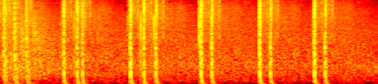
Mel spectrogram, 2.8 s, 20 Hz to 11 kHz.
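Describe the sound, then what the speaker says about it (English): Short bursts of rifle fire in the military shooter Arma 3, sharp and close, arriving in quick pairs and triplets at a regular rhythm about every half second. "He's going to hear that ladder over the gunfire."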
